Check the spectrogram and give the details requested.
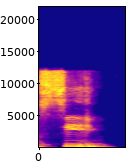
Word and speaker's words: seeing: Bukan sing ya, seeing.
